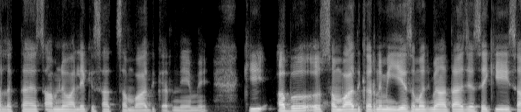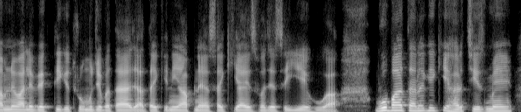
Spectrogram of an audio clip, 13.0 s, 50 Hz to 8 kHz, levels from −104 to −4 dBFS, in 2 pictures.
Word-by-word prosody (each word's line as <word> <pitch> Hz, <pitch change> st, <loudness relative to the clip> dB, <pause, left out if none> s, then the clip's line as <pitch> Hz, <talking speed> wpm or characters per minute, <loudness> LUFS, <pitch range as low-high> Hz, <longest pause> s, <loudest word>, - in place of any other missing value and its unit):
लगता 120 Hz, +4 st, -5 dB
है 135 Hz, -1 st, -1 dB
सामने 120 Hz, -1 st, -1 dB
वाले 120 Hz, 0 st, -1 dB
के 125 Hz, 0 st, -13 dB
साथ 125 Hz, +1 st, -6 dB
संवाद 110 Hz, 0 st, -3 dB
करने 100 Hz, -1 st, -8 dB
में 95 Hz, +2 st, -10 dB, 0.5 s
कि 150 Hz, +1 st, 0 dB, 0.2 s
अब 150 Hz, 0 st, +4 dB, 0.4 s
संवाद 120 Hz, +1 st, +3 dB
करने 125 Hz, +1 st, +1 dB
में 125 Hz, -, +3 dB
ये 125 Hz, +3 st, +4 dB
समझ 125 Hz, -1 st, +1 dB
में 125 Hz, +1 st, +1 dB
आता 120 Hz, +1 st, +2 dB
है 120 Hz, -, +2 dB
जैसे 115 Hz, +2 st, -2 dB
कि 125 Hz, +1 st, -1 dB
सामने 115 Hz, +1 st, +2 dB
वाले 115 Hz, 0 st, +3 dB
व्यक्ति 110 Hz, +2 st, -1 dB
के 120 Hz, -, -1 dB
थ्रू 120 Hz, -, -4 dB
मुझे 115 Hz, -1 st, 0 dB
बताया 105 Hz, 0 st, +3 dB
जाता 100 Hz, -1 st, 0 dB
है 105 Hz, -, +2 dB
कि 105 Hz, -1 st, -8 dB
नहीं 110 Hz, 0 st, +1 dB
आपने 105 Hz, 0 st, -1 dB
ऐसा 105 Hz, +1 st, -2 dB
किया, 110 Hz, +1 st, -1 dB
इस 105 Hz, 0 st, -1 dB
वजह 105 Hz, +1 st, 0 dB
से 105 Hz, -1 st, -7 dB
ये 105 Hz, +1 st, -2 dB
हुआ। 100 Hz, 0 st, -2 dB, 0.5 s
वो 195 Hz, +4 st, +8 dB
बात 190 Hz, -1 st, +3 dB
अलग 170 Hz, +1 st, 0 dB
है 180 Hz, -, -1 dB
कि 170 Hz, 0 st, -3 dB
हर 135 Hz, -1 st, +2 dB
चीज़ 140 Hz, 0 st, -4 dB
में 150 Hz, 0 st, +1 dB
120 Hz, 220 wpm, -24 LUFS, 105-130 Hz, 0.5 s, वो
